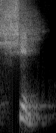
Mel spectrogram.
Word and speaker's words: sinh: let's call it as shin sinh okay you can call it a sign h sin hyperbolic or shin let's call it as shin so now i have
